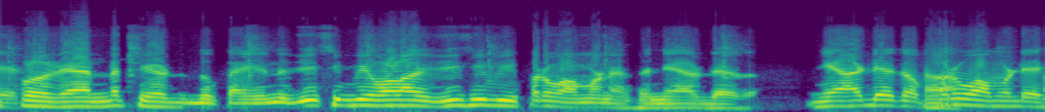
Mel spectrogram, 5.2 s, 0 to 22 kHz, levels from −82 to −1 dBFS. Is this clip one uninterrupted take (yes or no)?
yes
